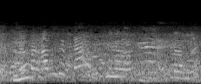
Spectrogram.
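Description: Several people talking and chatting: speech only.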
